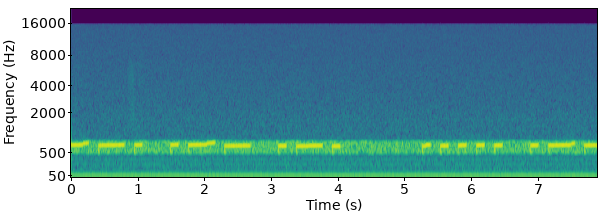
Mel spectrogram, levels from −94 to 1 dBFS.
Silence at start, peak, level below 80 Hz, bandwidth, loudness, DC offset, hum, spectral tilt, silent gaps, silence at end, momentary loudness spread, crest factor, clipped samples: 0 s; 0 dBFS; -28 dBFS; 15.5 kHz; -12 LUFS; under 0.1%; none; -5.5 dB/octave; none; 0 s; 13 LU; 10 dB; under 0.1%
